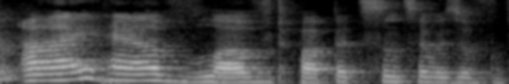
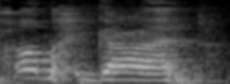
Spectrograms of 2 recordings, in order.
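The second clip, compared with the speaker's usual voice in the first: laughing hard, much higher pitch; 4 semitones higher than usual. A podcast host learns their partner owns ten puppets, laughing hard. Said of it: "I can't stop laughing".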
